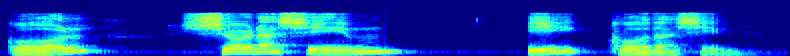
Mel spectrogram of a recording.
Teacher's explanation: no se pronuncian como A, sino como O, es decir, una vocal corta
